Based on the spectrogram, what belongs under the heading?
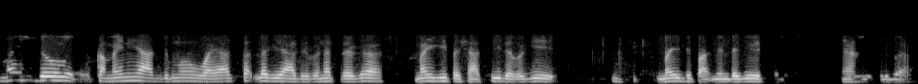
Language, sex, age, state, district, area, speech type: Manipuri, male, 18-30, Manipur, Kangpokpi, urban, conversation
